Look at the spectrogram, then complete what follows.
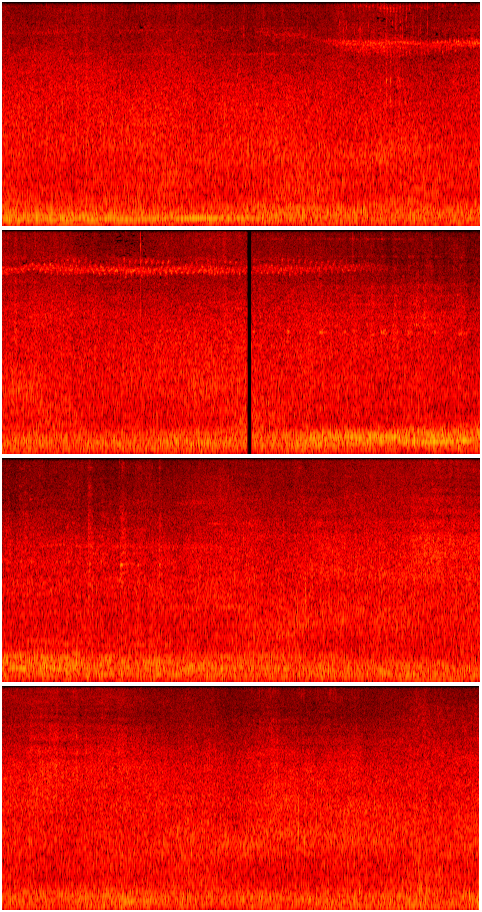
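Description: Trams running on street track: a low motor hum at first, then the rumble of wheels on rails as a tram passes close, with a thin high-pitched whine lasting several seconds in the first half, all over steady road traffic noise.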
